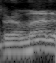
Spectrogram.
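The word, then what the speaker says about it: Brahmā: Which Brahman which is Brahma which is beyond time and space. And there is another word called Brahma the creator with a long a that Brahma is a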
